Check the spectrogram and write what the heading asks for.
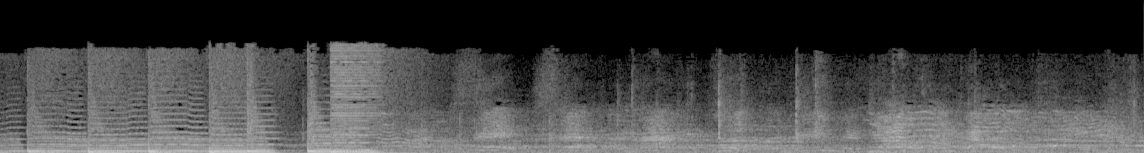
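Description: A brief run of bright ringing tones opens, then a busy schoolyard takes over: many children chattering and shouting at once, a steady lively hubbub at moderate distance.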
